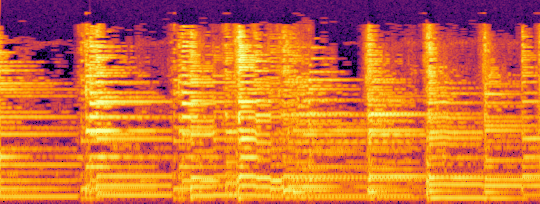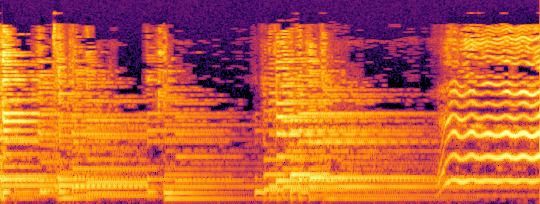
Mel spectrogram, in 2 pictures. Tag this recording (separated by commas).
Music, Guitar, Musical instrument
